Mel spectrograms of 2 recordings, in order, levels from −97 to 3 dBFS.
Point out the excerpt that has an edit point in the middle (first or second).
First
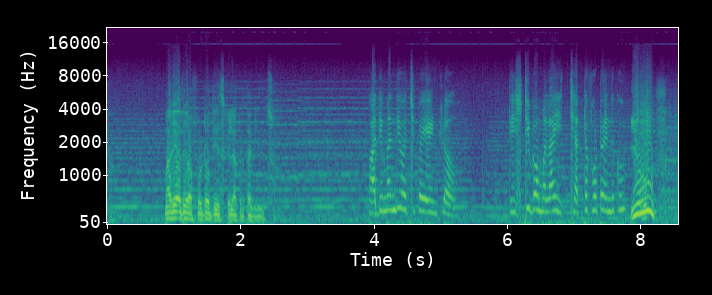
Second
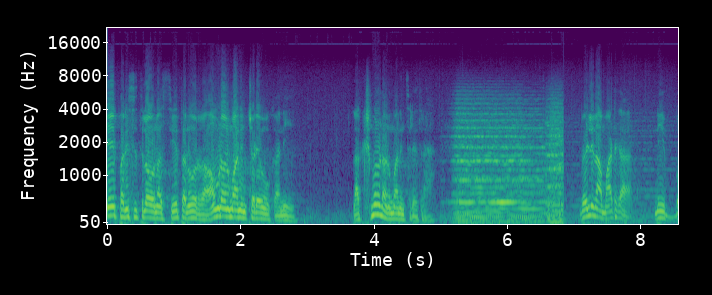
second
